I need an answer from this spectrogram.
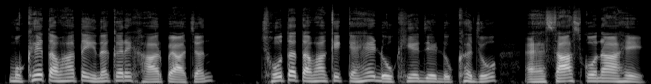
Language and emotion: Sindhi, angry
